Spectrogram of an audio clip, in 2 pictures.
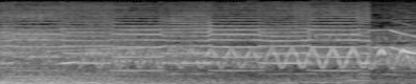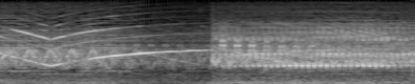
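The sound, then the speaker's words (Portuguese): Sirens of fire brigade, SAMU ambulance, military police, CEMOB and IML vehicles wail and yelp together, loud, at Praça Raposo Tavares in central Maringá and along Avenida Brasil, their pitches sweeping and overlapping over steady road noise, one tone dipping as it passes. “Pouco depois, na Praça Raposo Tavares, bem no centro de Maringá, sons de sirenes.”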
